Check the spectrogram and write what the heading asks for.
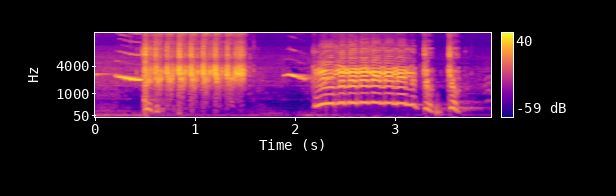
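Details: White-rumped shama in an excited, agitated state, singing a sharp song full of varied fill phrases that provokes rival birds to answer: clear whistled notes broken by harsh buzzy bursts and a nasal grating phrase, ending in quick downward-swept notes.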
